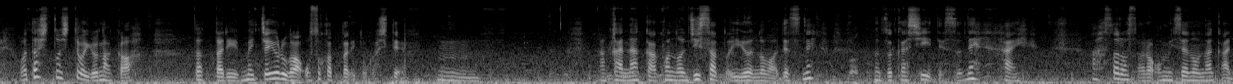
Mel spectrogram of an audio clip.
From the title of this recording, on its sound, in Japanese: 街歩き収録近所のカフェに仕事しに行く様子をお届け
